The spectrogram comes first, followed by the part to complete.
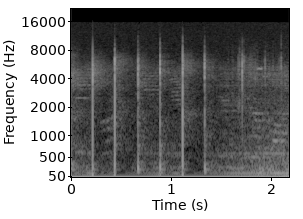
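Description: A run of sharp, evenly spaced clicks or taps, about four a second, stopping near the end.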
